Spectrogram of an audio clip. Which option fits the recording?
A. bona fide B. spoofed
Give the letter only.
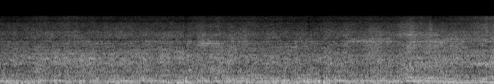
B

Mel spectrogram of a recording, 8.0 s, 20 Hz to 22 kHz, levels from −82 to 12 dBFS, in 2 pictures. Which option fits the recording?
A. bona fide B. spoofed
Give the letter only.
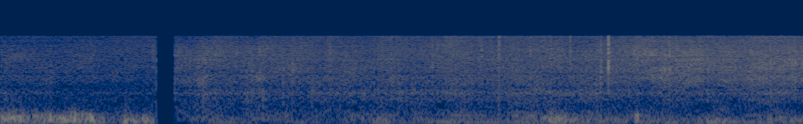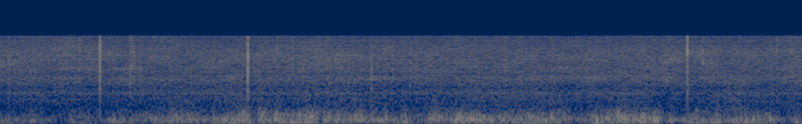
B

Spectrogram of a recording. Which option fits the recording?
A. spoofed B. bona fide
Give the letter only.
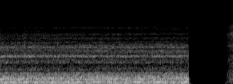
B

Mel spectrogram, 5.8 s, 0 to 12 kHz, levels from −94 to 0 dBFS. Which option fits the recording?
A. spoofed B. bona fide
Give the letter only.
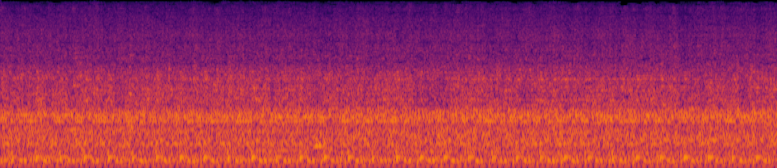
B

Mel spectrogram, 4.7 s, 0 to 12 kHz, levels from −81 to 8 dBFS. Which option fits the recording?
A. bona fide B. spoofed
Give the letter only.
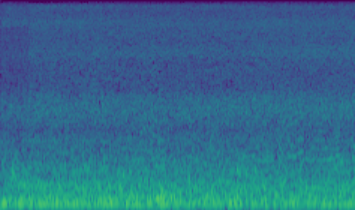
A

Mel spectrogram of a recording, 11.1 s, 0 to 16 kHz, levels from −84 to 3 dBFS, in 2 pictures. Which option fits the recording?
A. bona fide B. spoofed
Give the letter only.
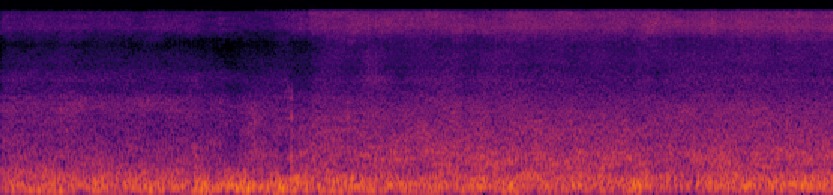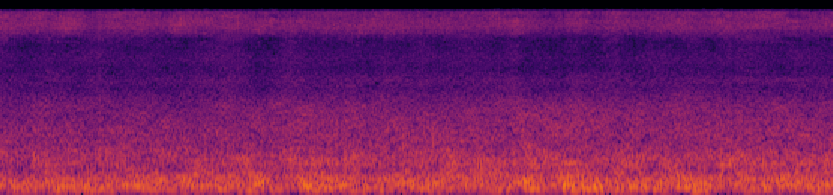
B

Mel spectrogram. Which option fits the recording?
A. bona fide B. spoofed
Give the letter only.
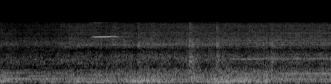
A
